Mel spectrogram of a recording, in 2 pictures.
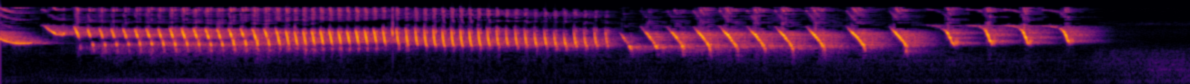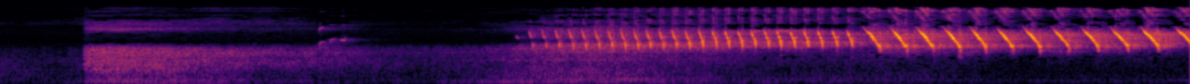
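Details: Domestic canary song played to tutor young canaries learning to sing: high buzzy trills and rapid repeated notes, interrupted midway by a short silence and a burst of rustling noise, then fast trilling resumes to the end.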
